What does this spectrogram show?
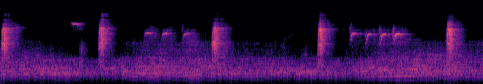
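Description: Songbirds chirping: single sharp chirps every second or so, with two quick runs of three or four short high notes, over faint steady background noise.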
